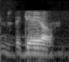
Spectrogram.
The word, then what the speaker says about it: DeGale: Is it DeGale? Am I saying that right? – James DeGale.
